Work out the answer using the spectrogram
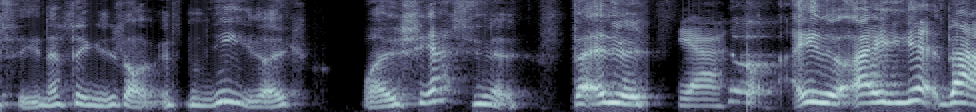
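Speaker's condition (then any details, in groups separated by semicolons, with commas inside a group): Cerebral palsy; spasticity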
